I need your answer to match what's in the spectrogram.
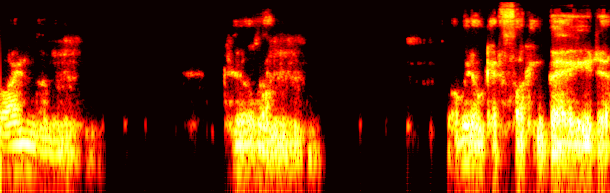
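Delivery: big, rumbling put-on horned beast voice. Narrating a story, voicing a fifteen-foot horned creature: rumbling voice. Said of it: "Like rumbling voice".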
